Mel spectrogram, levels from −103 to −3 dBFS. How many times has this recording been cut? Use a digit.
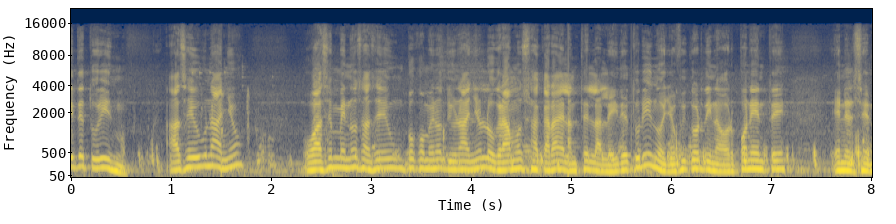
0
